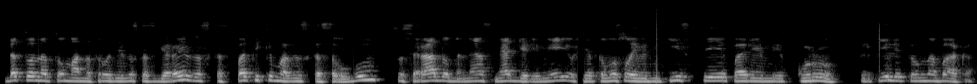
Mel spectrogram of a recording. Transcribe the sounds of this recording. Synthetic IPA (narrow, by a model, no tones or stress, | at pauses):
bʲɛt̪t̪ːuɔmʲɛt̪ʊmɐnɐt̪ɾoːd̪ʲeːʋʲɪskɐsɡʲɛɾɐɪʋʲɪskɐspɑːt̪ʲɪkʲɪmɐʋʲɪskɐssɐʊɡʊsʊsʲɪɾɑːd̪oːmɪmʲɛsnʲæːd̪ʲɡʲɪɾʲeːmʲeːjoːlʲiɛt̪ʊʋoːslˠɐɪʋʲɪnʲɪŋʲkʲiːsʲt̪ʲeːpɑːɾʲeːmʲeːkʊɾuːpʲɾʲɪpʲiːlʲiːpʲɪlˠnɑbɑːkɐ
